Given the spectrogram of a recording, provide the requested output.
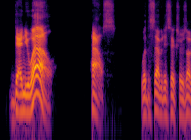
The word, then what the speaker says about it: Danuel: what don't you know the pronunciation guide it gives you is is danu L danuel house with the 76ers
